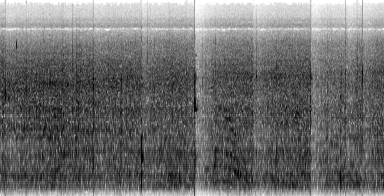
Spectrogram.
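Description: Onions and peppers sizzling steadily in a hot skillet as sauced chicken is scraped into the pan from a glass bowl with a silicone spatula, with a few light clicks of spatula against bowl.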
